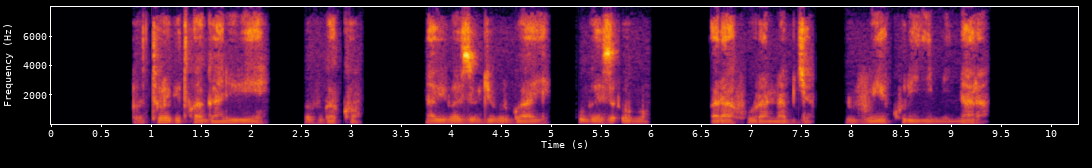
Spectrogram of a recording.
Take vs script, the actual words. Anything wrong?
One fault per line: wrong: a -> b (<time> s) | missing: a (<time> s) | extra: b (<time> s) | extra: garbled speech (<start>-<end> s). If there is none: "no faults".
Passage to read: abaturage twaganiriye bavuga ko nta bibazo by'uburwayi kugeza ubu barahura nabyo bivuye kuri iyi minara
no faults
